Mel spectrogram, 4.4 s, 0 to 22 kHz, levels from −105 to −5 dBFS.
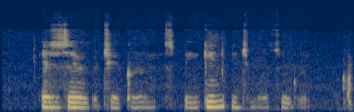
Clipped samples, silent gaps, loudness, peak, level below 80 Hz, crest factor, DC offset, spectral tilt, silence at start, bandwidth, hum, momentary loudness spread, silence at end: under 0.1%; none; -34 LUFS; -16 dBFS; -76 dBFS; 20 dB; under 0.1%; -5 dB/octave; 0.5 s; 9.4 kHz; none; 16 LU; 0.05 s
